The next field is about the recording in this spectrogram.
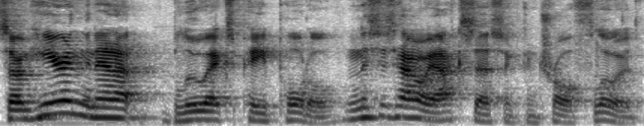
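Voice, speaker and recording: A man's fairly high voice, upbeat in tone, with very wide swings in pitch. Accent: Australian. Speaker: software product presenter. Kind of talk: product demo tutorial. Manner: casual, upbeat.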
